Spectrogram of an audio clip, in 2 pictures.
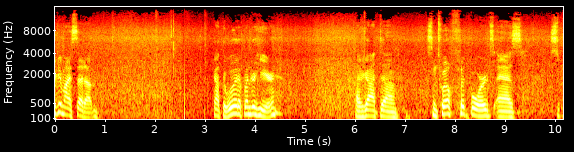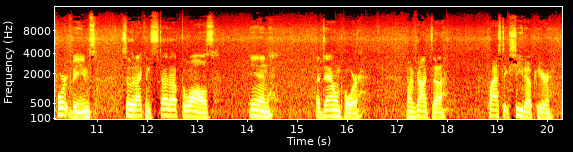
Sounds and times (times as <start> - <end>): Speech: 0.0 - 0.9, 3.2 - 4.6, 6.0 - 13.4, 14.0 - 14.6, 15.4 - 16.4, 17.2 - 18.0, 18.8 - 20.2
Rain on surface: 0.0 - 20.3.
